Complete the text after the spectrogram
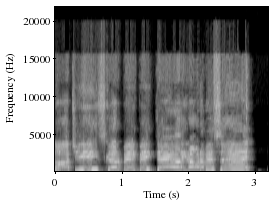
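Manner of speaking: very high cartoon sidekick voice. Imitating another speaker getting excited in an ad: Morty from Rick and Morty voice. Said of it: "he turns a little bit into, like, Morty from Rick and Morty. So he's like".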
